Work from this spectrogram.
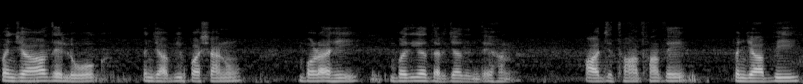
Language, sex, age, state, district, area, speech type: Punjabi, male, 45-60, Punjab, Gurdaspur, rural, spontaneous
